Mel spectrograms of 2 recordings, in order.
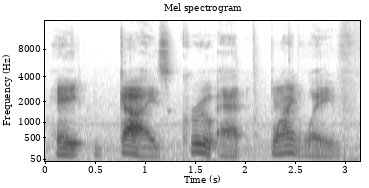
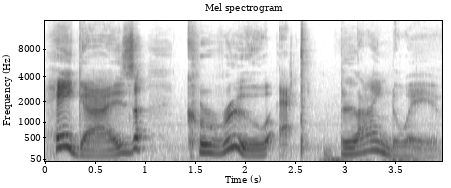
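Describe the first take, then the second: First: It is said in a flat robotic voice. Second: It is said in a natural human voice. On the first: "with the robot voice pronounce it for you" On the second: "We say"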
